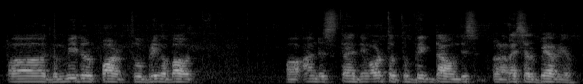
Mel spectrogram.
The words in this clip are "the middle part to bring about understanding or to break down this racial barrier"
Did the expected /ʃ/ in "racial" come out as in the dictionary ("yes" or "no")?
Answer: no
